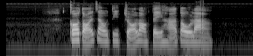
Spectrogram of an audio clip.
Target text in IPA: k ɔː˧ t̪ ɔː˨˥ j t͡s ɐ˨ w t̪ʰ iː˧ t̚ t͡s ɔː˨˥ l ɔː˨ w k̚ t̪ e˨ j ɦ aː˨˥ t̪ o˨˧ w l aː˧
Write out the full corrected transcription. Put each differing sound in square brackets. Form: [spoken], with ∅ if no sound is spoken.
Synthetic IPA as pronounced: k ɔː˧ t̪ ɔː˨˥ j t͡s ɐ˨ w [t̪] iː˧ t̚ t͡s ɔː˨˥ l ɔː˨ [∅] k̚ t̪ e˨ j ɦ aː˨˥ t̪ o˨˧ w l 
